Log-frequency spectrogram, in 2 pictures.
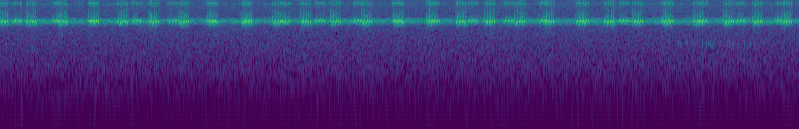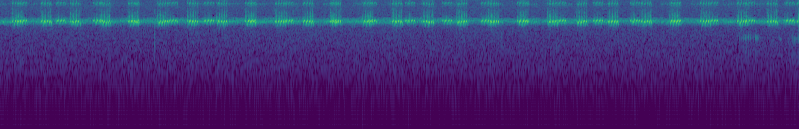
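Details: Crickets at night in a valley bottom, a steady train of shrill pulsed chirps about three a second, overtone band above, with faint brief lower sounds appearing now and then in the background.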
